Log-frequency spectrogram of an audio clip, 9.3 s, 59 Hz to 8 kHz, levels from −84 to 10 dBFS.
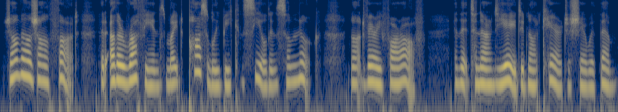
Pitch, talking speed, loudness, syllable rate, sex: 215 Hz, 175 wpm, -20 LUFS, 4.8 syllables/s, female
